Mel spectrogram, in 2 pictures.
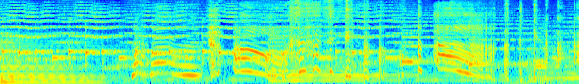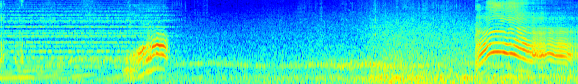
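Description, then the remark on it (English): A cat meows and yowls repeatedly, with harsh spitting hisses breaking in between, loud, over sustained musical tones in the background. “But how the witch wailed and how the cat spat when the wind blew so wildly it blew off the hat.”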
